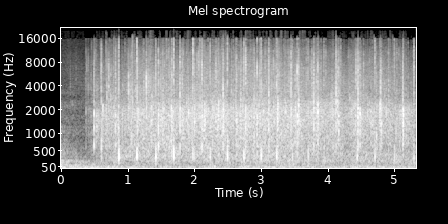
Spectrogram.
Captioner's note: applause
